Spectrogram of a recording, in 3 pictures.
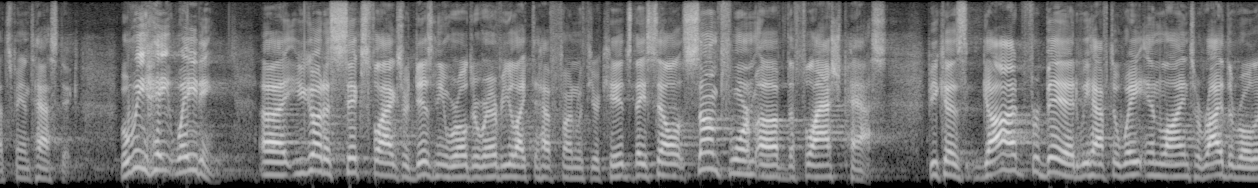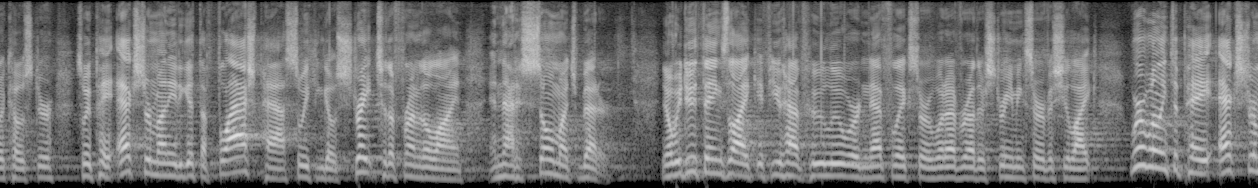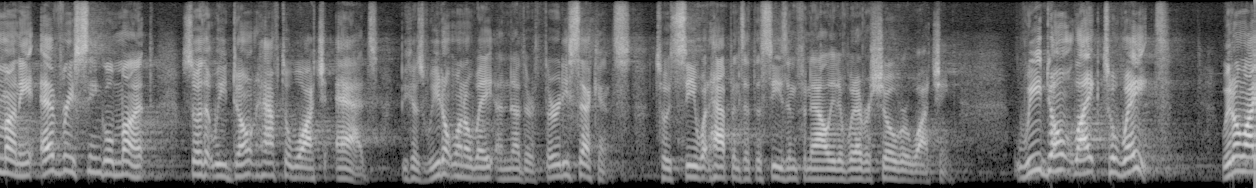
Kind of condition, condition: setting, live audience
